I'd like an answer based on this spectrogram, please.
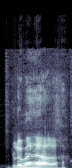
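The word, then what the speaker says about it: Blaireau: It's French Blair. Blairu. Blairu. Is that what you mean? Blue air. Is that how you say it? Blue air? Blue air. That's a cute name.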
